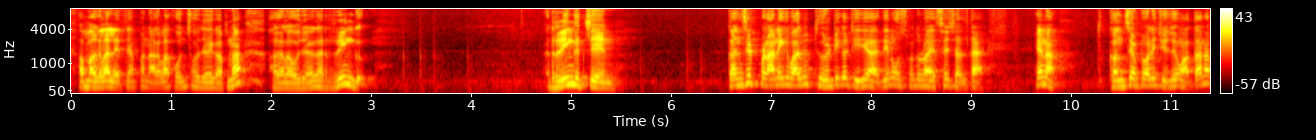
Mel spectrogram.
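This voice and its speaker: A young man teaching chemistry for an entrance exam in a casual, colloquial lecture, asking himself questions and answering them, reassuring his students. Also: on the high side. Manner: colloquial, reassuring, calls students bhaiya and raja.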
